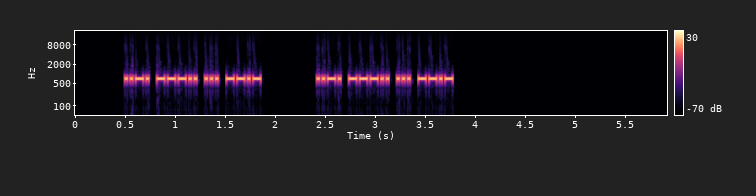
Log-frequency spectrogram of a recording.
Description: Morse code, heard as a keyed tone, about 44 wpm, 700 Hz. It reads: F8SQ F8SQ
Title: DXCC-100 Call Signs - 4 Characters - Repeated 2x - 45wpm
